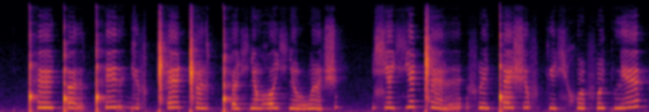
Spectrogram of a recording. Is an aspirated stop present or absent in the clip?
present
